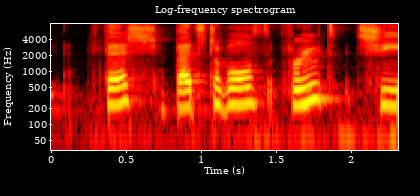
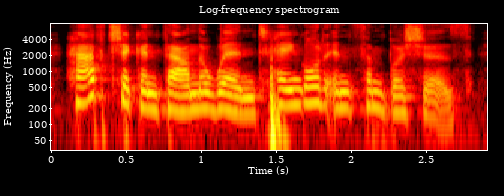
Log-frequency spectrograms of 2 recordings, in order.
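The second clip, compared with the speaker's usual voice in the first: usual speaking voice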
